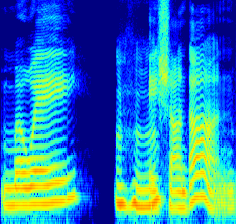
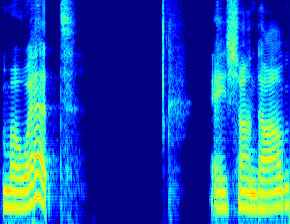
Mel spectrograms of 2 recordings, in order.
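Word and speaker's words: Moët & Chandon: That because they had a pronunciation thing, and it's because the owner, Mr. Moet, was actually originally Dutch origin, and that's how they pronounced his last name.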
